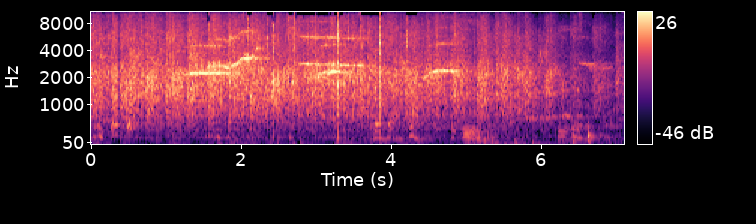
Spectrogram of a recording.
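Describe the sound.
Sustained audience applause for a singer about to perform his first song, a dense, steady patter of many hands clapping for about seven seconds, fairly loud, with some indistinct voices and whoops mixed underneath.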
